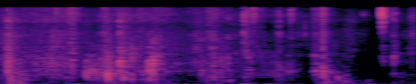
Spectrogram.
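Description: Faint, irregular crinkling and rustling of a plastic-packaged craft item as it is handled.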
